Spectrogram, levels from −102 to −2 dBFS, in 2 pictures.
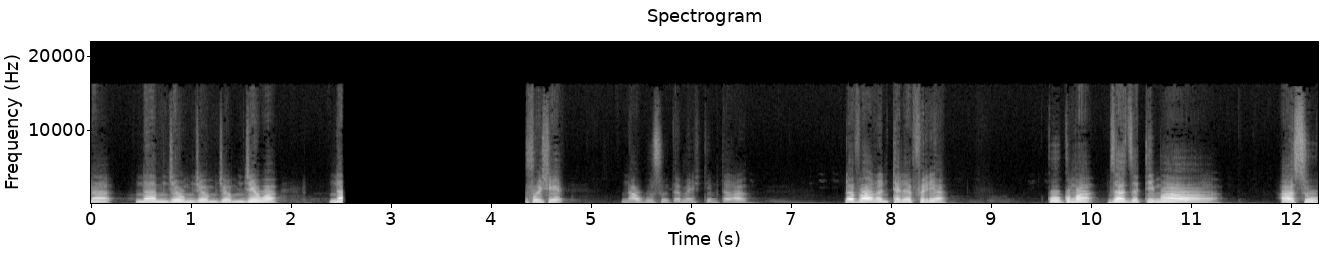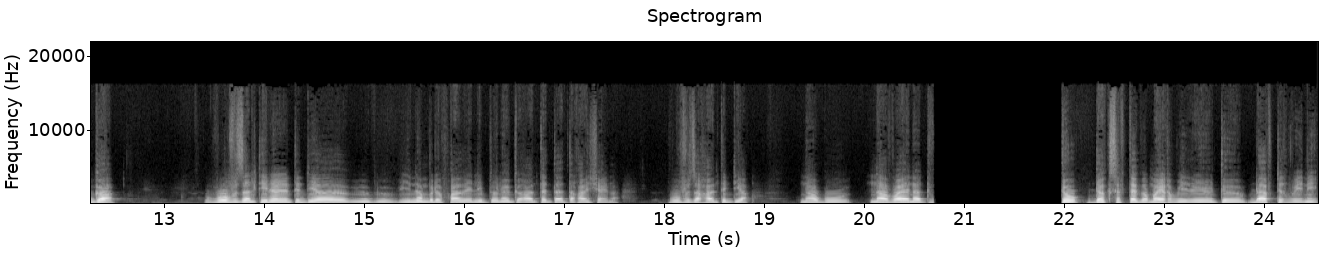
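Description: Periodic clock jitter runs through the whole clip. Interference is wobbling the converter's clock at about 1 kHz. Each part of the speech gains sidebands at that spacing, strongest in the higher frequencies. The voice has a rough, metallic edge that disappears in the pauses.

A playback stall hits at 2.51 s. The speech cuts off mid-flow and the output stays silent for 1.83 s, until 4.37 s. A second stall runs from 20.70 s to 22.00 s, lasting 1.28 s. The likely cause is the player running short of data, or its thread being blocked, until it recovered.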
